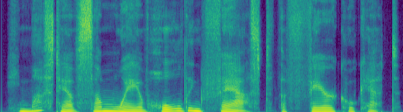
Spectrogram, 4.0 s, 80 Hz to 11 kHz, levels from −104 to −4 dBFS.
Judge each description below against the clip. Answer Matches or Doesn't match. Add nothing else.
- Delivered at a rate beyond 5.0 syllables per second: Doesn't match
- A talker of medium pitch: Matches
